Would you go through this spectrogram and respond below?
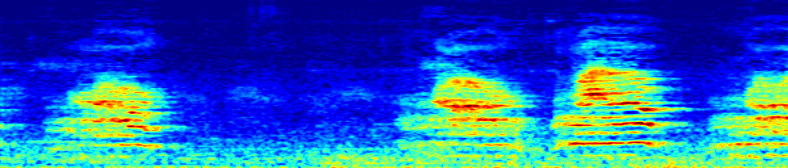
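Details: A kitten gives four rounded, wavering meows with gaps of about one to two seconds between them, each swelling then fading, over a quiet background.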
